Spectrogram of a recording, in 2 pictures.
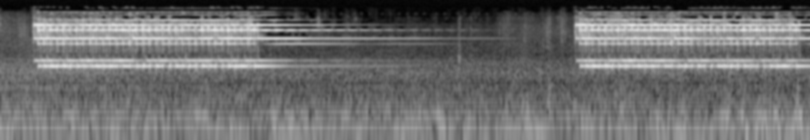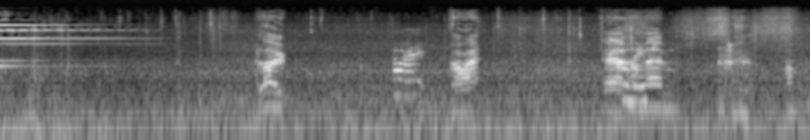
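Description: A phone ringtone for an incoming call sounds twice, each ring lasting about two seconds, over the steady low road and engine noise inside the Ford Ranger's cabin. In the second half the call connects and short bits of voice come through.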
